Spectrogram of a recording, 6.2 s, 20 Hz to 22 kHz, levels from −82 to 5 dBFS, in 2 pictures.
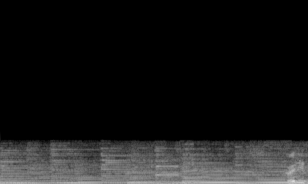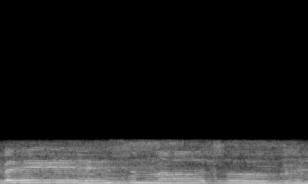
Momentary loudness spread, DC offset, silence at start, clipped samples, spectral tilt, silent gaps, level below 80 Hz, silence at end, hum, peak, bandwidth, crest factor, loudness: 10 LU; under 0.1%; 0 s; under 0.1%; -7 dB/octave; none; -46 dBFS; 0 s; none; -2 dBFS; 5.4 kHz; 18 dB; -21 LUFS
